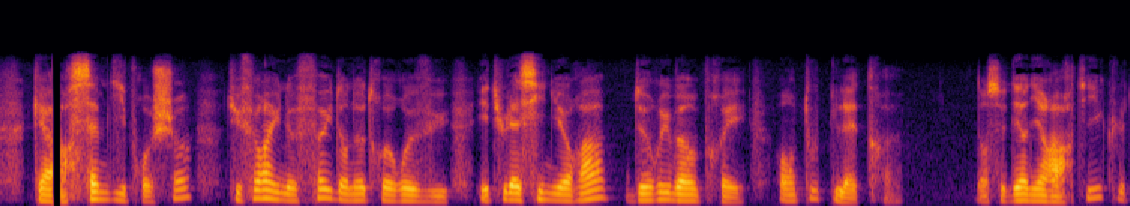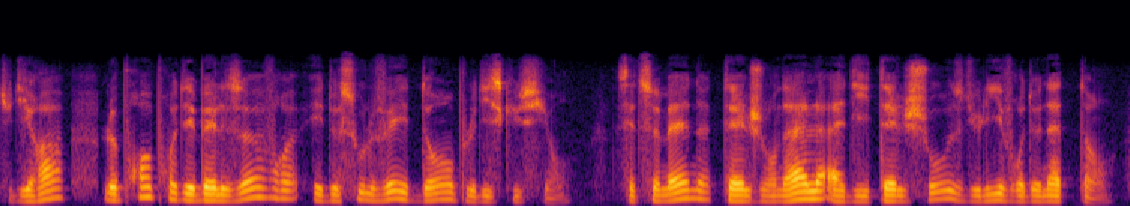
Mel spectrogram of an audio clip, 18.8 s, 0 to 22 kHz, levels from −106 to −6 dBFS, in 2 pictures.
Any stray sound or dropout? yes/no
yes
